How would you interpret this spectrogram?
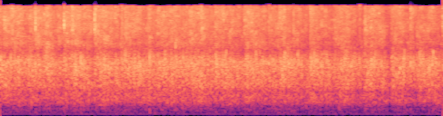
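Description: Sustained applause from an audience for three guests, a dense, steady wash of many hands clapping at an even loudness throughout, with no voices breaking through.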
